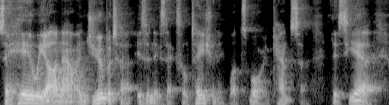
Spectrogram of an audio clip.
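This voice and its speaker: A man with a British accent speaks at a moderate pace, his loudness swinging widely. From Britain. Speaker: astrologer. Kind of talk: interview conversation.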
